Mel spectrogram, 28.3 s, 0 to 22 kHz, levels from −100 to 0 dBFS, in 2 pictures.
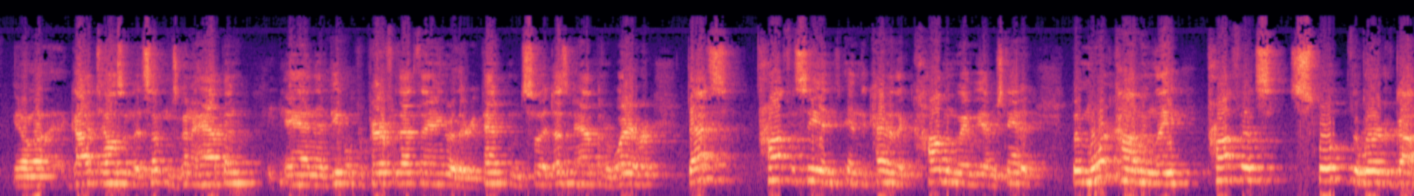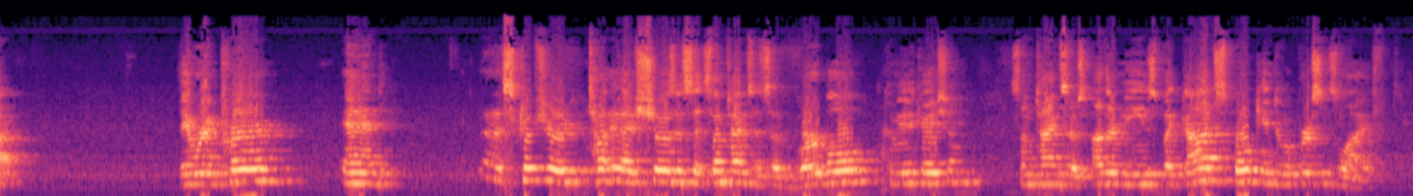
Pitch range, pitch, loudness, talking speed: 180-215 Hz, 195 Hz, -15 LUFS, 160 wpm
